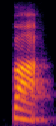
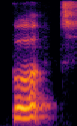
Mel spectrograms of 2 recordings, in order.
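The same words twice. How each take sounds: First: The vowel sounds like the one in 'up'. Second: The vowel does not sound like 'up'. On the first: The speaker calls it right. "the U is like an A, but up" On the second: The speaker calls it wrong. "Not but"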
